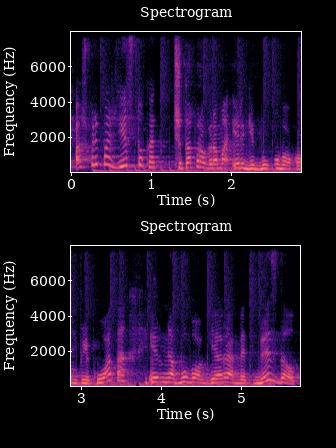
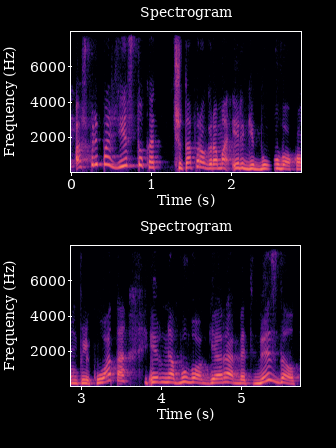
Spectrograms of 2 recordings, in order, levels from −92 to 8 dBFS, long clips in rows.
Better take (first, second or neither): second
